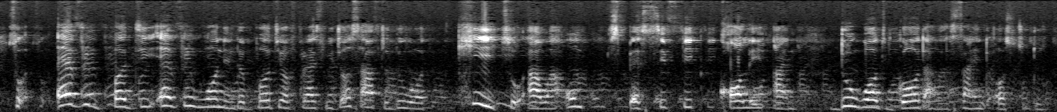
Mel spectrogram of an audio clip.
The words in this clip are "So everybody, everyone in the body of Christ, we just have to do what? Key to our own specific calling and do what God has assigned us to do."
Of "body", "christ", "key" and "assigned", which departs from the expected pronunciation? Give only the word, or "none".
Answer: none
